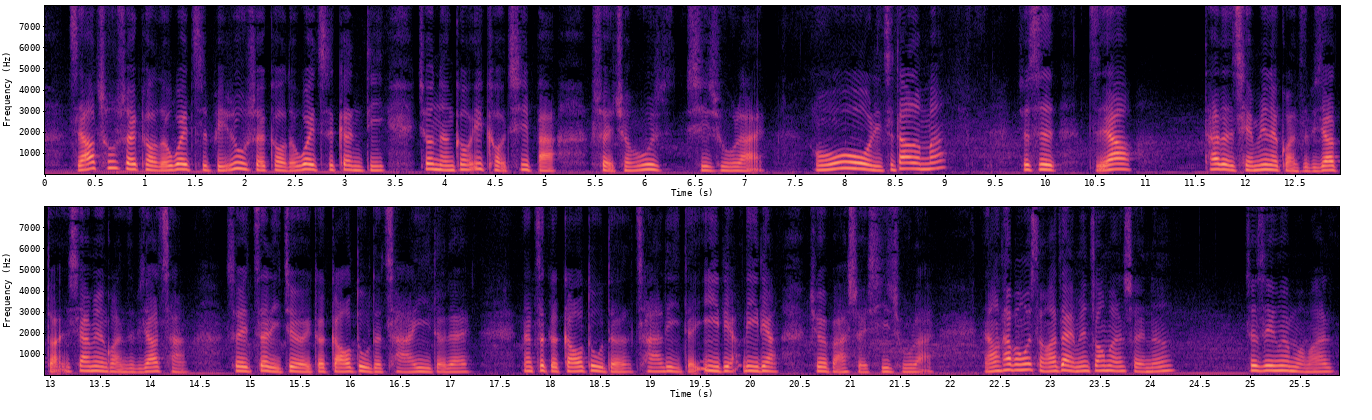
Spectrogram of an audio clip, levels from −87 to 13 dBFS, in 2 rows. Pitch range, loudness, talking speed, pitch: 180-230 Hz, -17 LUFS, 265 characters per minute, 205 Hz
